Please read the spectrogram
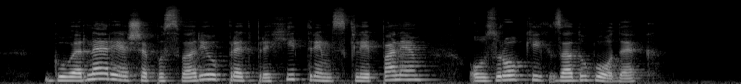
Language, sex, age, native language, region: Slovenian, female, 30-49, Slovenian, Carinthia region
